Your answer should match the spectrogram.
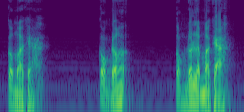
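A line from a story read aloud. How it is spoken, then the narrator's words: Stammering. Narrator (Vietnamese): bố cái bích tỉnh táo nhất thì chỉ lắp bắp nói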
